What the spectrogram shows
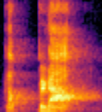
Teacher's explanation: मध्य स्वर उच्चारण में लुप्त दिखाई देता है। जैसे कपड़ा शब्द है, इसका उच्चारण प्राय लोग क्या करते हैं, कपड़ा। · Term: मध्य स्वर लोप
